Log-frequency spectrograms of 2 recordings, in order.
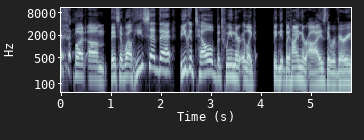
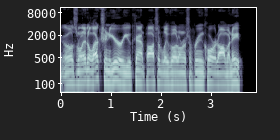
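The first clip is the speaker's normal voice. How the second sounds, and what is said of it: Imitates another person's voice. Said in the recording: “that was actually a good impression.”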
